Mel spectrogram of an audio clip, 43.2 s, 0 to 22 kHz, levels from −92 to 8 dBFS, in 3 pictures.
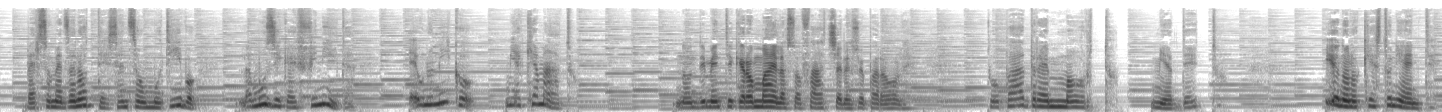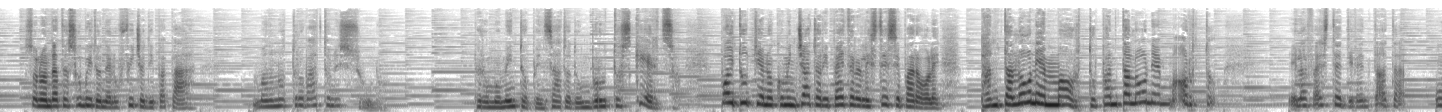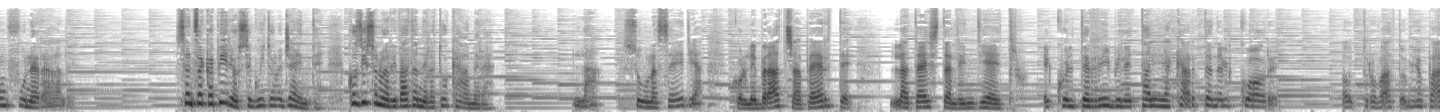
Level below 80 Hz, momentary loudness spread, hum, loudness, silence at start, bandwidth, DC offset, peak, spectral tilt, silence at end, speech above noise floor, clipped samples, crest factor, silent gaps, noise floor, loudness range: -60 dBFS; 21 LU; none; -20 LUFS; 0.15 s; 16 kHz; under 0.1%; 0 dBFS; -4.5 dB/octave; 0 s; 25 dB; under 0.1%; 20 dB; none; -45 dBFS; 10 LU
